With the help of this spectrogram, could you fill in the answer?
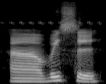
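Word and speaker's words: whistle: Third example है विसल। इसमें भी हम देख सकते हैं कि एस से पहले एस के बाद टी और एल फिर एल आ रहा है तो हमने यहाँ पर भी टी को साइलेंट किया।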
